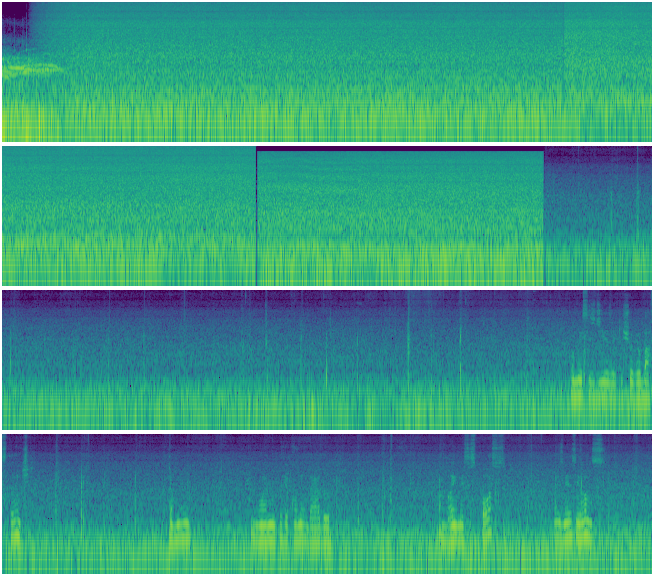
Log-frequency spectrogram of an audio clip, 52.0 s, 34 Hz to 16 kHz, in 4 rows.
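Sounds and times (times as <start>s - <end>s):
waterfall rushing: 0.4s - 23.9s, 35.8s - 52.0s.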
